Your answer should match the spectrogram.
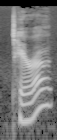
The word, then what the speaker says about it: Taira: but I believe it's pronounced Tara, T-A-I-R-A.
